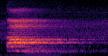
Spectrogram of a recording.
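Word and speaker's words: comb: कॉम, B silent.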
